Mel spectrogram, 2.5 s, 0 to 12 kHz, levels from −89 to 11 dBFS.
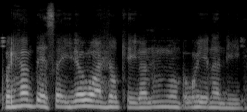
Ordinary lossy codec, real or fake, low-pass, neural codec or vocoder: none; fake; none; codec, 24 kHz, 0.9 kbps, WavTokenizer, medium music audio release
